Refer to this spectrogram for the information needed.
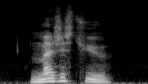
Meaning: majestic
- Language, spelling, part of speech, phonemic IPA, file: French, majestueux, adjective, /ma.ʒɛs.tɥø/, Fr-majestueux.ogg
